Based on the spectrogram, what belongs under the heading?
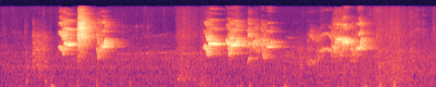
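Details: Budgerigar chirping in three separate bursts of harsh, scratchy warbling chatter, each about half a second long and spaced roughly a second and a half apart.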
